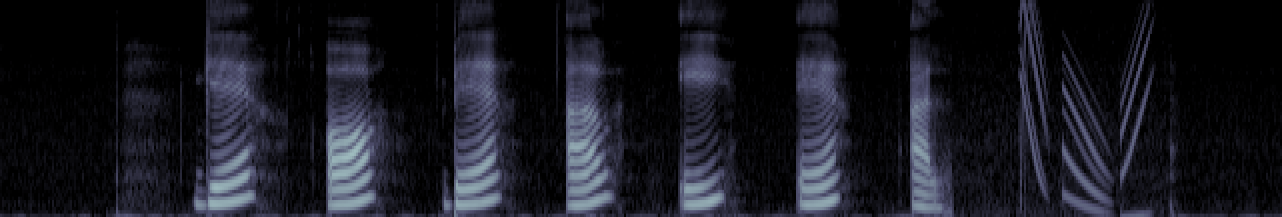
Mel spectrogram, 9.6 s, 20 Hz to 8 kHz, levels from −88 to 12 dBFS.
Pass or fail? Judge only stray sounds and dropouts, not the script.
fail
